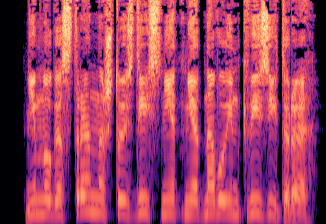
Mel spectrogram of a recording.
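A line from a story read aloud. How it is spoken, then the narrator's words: Girl shouting into microphone. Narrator (Russian): кричала в микрофон девушка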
